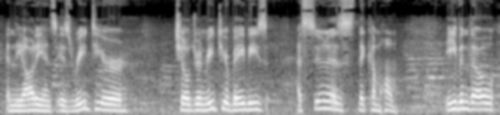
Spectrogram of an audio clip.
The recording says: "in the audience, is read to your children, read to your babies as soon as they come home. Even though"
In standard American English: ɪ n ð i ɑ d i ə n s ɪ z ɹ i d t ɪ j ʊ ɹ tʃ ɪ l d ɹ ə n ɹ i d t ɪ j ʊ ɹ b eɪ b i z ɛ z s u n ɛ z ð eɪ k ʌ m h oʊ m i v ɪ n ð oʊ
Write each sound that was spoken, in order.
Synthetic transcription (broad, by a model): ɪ n ð i ɑ d i ə n s ɪ z ɹ i d t ɪ j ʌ ɹ tʃ ɪ l d ɹ ə n ɹ i d t ɪ j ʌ ɹ b eɪ b i z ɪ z s u n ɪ z ð eɪ k ʌ m h oʊ m i v ɪ n ð oʊ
